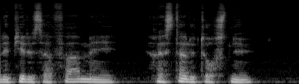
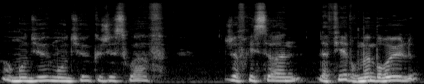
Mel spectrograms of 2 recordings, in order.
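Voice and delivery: high, plaintive moaning; feverish complaint; 7 semitones higher than usual. A narrator's reading. Sick wife burning with fever begs for water, plaintive. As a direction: lament in a much higher voice, softening on the thirst.

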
